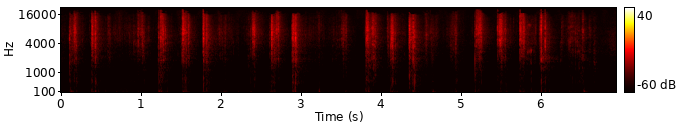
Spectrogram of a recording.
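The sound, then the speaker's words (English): Tarot cards are shuffled and drawn, many quick crisp riffling snaps in an uneven rhythm, quiet and heard alone. “Okay, let's go ahead and pull some cards. See what's going on for the week.”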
